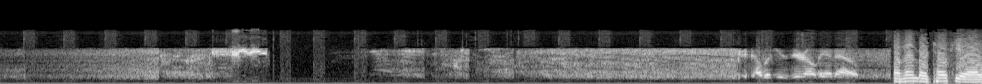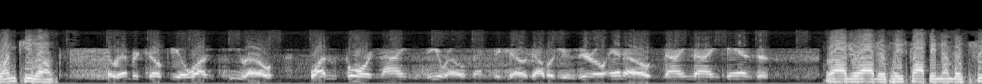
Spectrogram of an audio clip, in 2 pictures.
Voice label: SSB USB 21MHz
